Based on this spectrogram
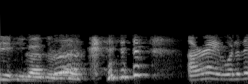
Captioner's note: laughs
